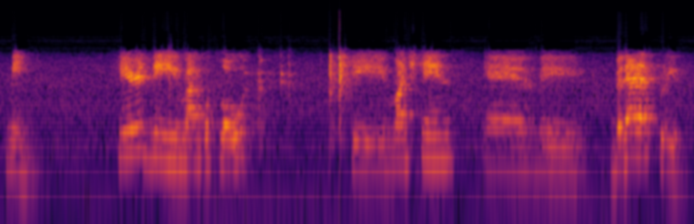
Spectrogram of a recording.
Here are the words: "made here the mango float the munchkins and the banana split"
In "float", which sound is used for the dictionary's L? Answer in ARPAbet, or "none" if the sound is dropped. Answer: L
